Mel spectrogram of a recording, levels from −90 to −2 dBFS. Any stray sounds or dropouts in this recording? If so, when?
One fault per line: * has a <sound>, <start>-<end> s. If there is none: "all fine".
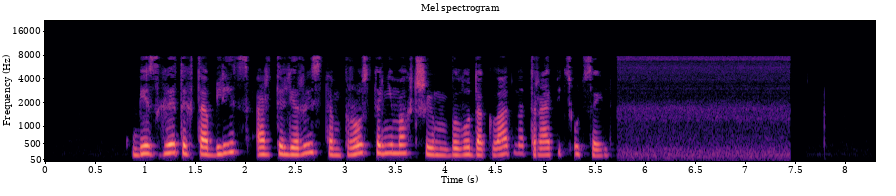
all fine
